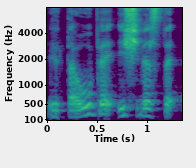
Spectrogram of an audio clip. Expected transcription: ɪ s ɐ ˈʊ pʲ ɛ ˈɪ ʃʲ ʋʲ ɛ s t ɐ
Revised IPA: ɪ t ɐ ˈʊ pʲ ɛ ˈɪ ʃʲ ʋʲ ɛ s t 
